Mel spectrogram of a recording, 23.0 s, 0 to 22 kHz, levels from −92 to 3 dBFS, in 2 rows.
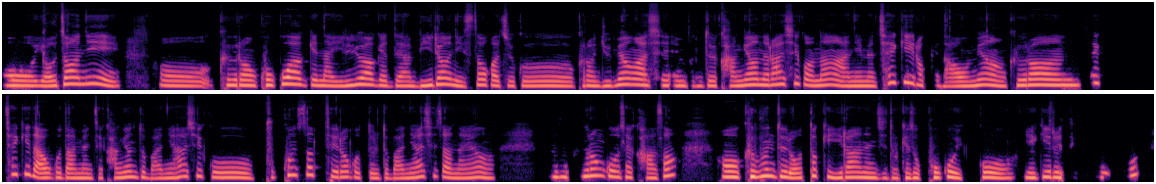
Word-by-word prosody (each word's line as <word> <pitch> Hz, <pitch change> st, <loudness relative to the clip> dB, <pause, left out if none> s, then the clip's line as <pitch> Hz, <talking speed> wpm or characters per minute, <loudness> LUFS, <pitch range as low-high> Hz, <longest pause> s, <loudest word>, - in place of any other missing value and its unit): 어 225 Hz, -1 st, +3 dB
여전히 275 Hz, +1 st, +1 dB, 0.4 s
어 210 Hz, -3 st, -2 dB
그런 240 Hz, -2 st, +1 dB
고고학이나 240 Hz, -2 st, +2 dB
인류학에 230 Hz, +2 st, +1 dB
대한 205 Hz, 0 st, -2 dB
미련이 240 Hz, +2 st, +2 dB
있어 250 Hz, +7 st, -2 dB
가지고 210 Hz, -2 st, -2 dB
그런 210 Hz, -1 st, -2 dB
유명하신 240 Hz, +1 st, 0 dB, 0.2 s
분들 200 Hz, +2 st, -4 dB
강연을 245 Hz, +5 st, +1 dB
하시거나 250 Hz, -4 st, -1 dB
아니면 205 Hz, 0 st, +1 dB
책이 355 Hz, -, -2 dB
이렇게 240 Hz, -, -4 dB
나오면 205 Hz, +3 st, +1 dB
그런 245 Hz, +1 st, +3 dB
책 335 Hz, -1 st, -4 dB, 0.5 s
책이 365 Hz, 0 st, -2 dB
나오고 210 Hz, -2 st, +1 dB
나면 205 Hz, -1 st, 0 dB
이제 200 Hz, +1 st, -7 dB
강연도 235 Hz, +2 st, 0 dB
많이 195 Hz, +1 st, -3 dB
하시고 225 Hz, -5 st, -1 dB
북 230 Hz, 0 st, -13 dB
콘서트 335 Hz, -4 st, -3 dB
이런 245 Hz, 0 st, 0 dB
것들도 200 Hz, -4 st, -5 dB
많이 195 Hz, +2 st, -2 dB
하시잖아요. 225 Hz, -4 st, -1 dB, 0.5 s
그래서 245 Hz, 0 st, 0 dB
그런 300 Hz, +2 st, +2 dB
곳에 245 Hz, -4 st, 0 dB
가서 225 Hz, +10 st, -1 dB, 0.4 s
어 250 Hz, -2 st, +5 dB
그분들 265 Hz, -1 st, +5 dB
어떻게 240 Hz, +5 st, 0 dB
일하는지도 215 Hz, -3 st, +1 dB
계속 210 Hz, +1 st, 0 dB
보고 225 Hz, +1 st, +3 dB
있고 205 Hz, +1 st, 0 dB
얘기를 225 Hz, +2 st, +2 dB
듣고 225 Hz, +2 st, -13 dB, 0.2 s
오고 325 Hz, +4 st, -2 dB
225 Hz, 320 characters per minute, -24 LUFS, 210-255 Hz, 0.5 s, 어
